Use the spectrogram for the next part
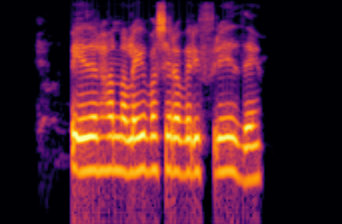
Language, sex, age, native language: Icelandic, female, 15, Icelandic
